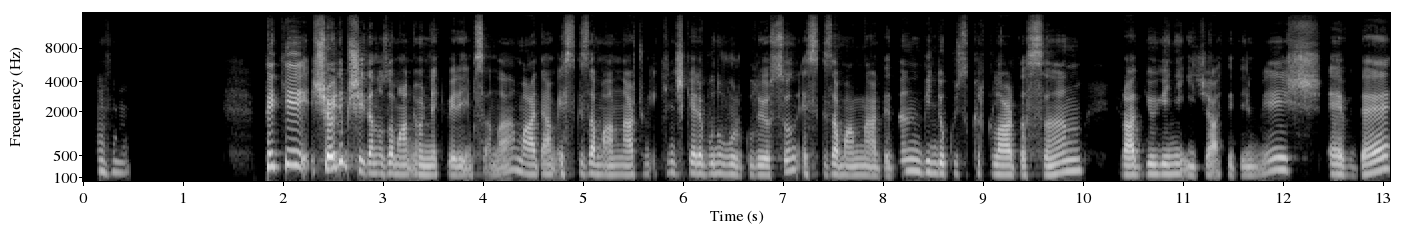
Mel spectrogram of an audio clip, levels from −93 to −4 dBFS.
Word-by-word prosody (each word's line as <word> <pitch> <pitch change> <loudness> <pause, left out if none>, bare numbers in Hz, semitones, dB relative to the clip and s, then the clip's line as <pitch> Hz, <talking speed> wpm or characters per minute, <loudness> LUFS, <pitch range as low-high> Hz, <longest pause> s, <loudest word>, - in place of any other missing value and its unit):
Hı 205 - -5
hı. 185 -1 -13 1.3
Peki, 300 +6 +5
şöyle 485 -5 +9
bir - - 0
şeyden 180 -5 +3
o 170 - -5
zaman 160 -2 0
örnek 150 -1 -2
vereyim 145 0 -1
sana, 230 - -5
madem 160 -7 0
eski 170 +1 -6
zamanlar 155 -3 0
çünkü 165 +1 -18
2'nci 180 -2 -5
kere 170 -3 +1
bunu 170 +1 -4
vurguluyorsun. 155 +5 -3
Eski 160 0 -6
zamanlar 145 -3 -1
dedin, 205 -1 -4
1940'dasın 170 +1 -1 0.4
radyo 155 +1 +3
yeni 165 +1 -1
icat 140 -2 -5
edilmiş 210 +12 -4
evde. 165 - +2
165 Hz, 130 wpm, -26 LUFS, 150-195 Hz, 1.3 s, şöyle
